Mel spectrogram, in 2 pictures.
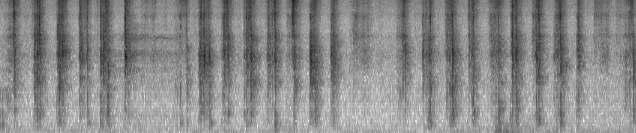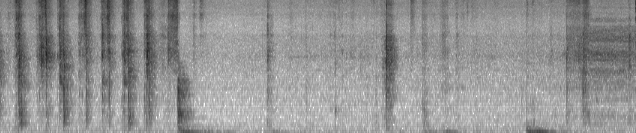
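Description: Tarot cards are shuffled in quick rhythmic riffles, a dense series of crisp flicking bursts for about ten seconds, then a few louder slaps and soft handling sounds as cards are laid down, close and clear.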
